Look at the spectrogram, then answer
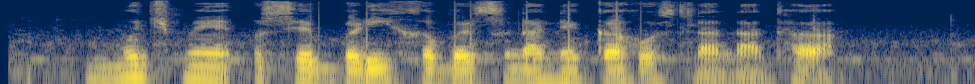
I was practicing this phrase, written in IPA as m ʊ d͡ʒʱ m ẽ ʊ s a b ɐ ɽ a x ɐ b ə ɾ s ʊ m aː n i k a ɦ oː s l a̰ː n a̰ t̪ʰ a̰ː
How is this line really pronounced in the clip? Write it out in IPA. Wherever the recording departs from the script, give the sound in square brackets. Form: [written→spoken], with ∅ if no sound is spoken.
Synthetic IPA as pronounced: m ʊ d͡ʒʱ m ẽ ʊ s [a→e] b ɐ ɽ [a→i] x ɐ b ə ɾ s ʊ [m→n] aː n [i→e] k a ɦ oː s l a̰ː n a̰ t̪ʰ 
